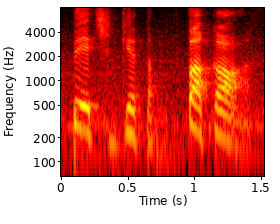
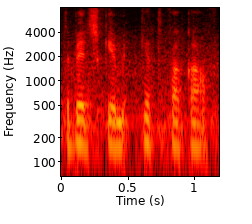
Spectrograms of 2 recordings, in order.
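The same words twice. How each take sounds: First: Loud, sharp retold curse at him; loud angry outburst, retold; retold yell. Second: Low, soft, inward curse; softer private version of the curse; said in my head. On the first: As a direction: fire it off like you're shoving him away. Retold yelling at the medic. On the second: Retold or imitated. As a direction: mutter it to yourself under your breath. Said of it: "in my head".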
